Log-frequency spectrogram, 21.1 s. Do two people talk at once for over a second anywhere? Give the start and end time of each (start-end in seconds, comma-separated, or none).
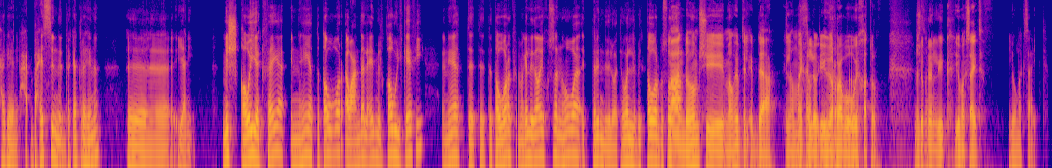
15.9-17.2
